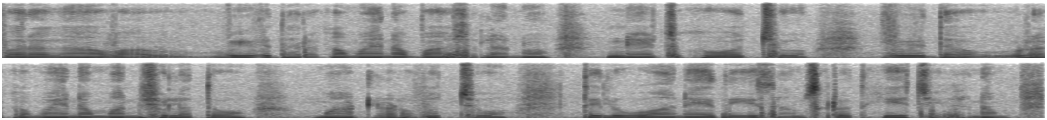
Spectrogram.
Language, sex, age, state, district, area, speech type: Telugu, male, 18-30, Telangana, Vikarabad, urban, spontaneous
